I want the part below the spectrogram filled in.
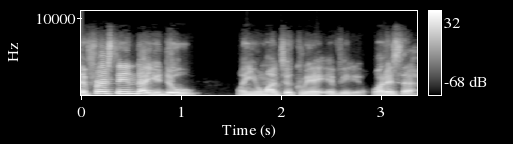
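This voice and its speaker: A man talks with a high pitch and lively intonation. His pace is fairly quick. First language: not English. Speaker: YouTube growth coach. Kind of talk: webinar Q&A.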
